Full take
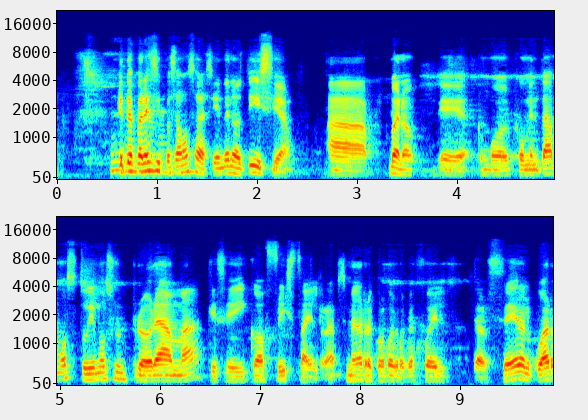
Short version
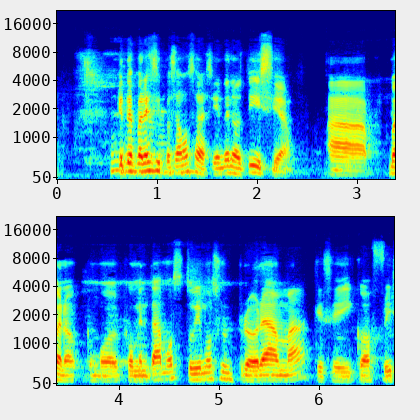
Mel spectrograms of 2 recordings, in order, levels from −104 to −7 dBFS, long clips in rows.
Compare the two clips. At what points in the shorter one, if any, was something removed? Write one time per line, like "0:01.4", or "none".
0:03.6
